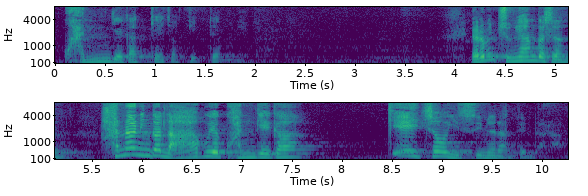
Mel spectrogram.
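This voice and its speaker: A man delivers a Sunday sermon as a pastor, his voice pitched high and full of wide, animated swings. He keeps turning to the congregation with direct questions and appeals. The sound carries a long reverb from the church sanctuary. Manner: preaching with rising emphasis and direct appeals to the congregation.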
